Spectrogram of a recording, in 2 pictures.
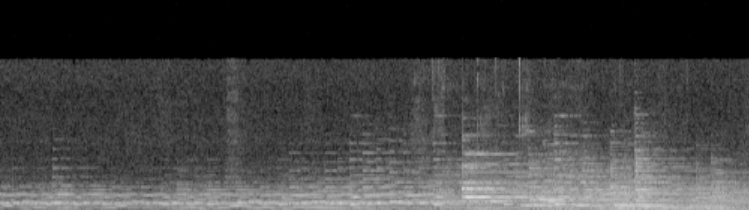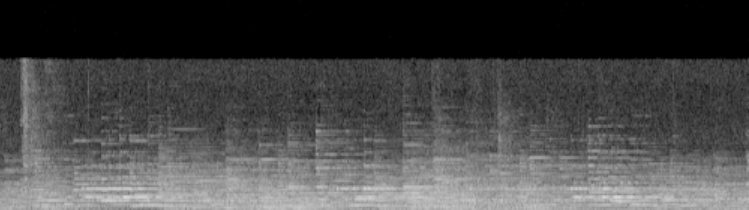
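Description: Grand piano played solo, full chords and runs that grow louder about four and a half seconds in.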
